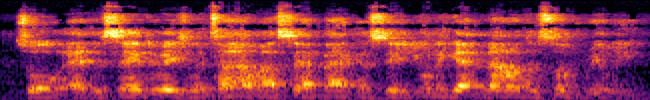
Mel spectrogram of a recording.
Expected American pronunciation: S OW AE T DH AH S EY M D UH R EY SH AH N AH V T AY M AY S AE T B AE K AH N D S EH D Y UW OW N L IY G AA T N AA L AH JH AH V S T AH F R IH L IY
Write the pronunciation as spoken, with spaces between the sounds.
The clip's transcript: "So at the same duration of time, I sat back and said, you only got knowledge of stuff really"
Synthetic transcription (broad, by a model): S OW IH T DH AH S EY M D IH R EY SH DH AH T AY M AY S AE T B AE K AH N S EH D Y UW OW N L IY G AA T N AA AH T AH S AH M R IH L IY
